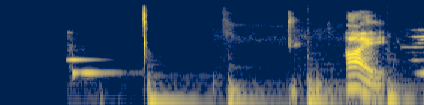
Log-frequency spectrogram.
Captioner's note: cell phone beeps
